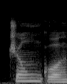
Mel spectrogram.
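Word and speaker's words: 中国: we have uh Jong jonga means China so this zh in the pinion uh actually sounds kind of like a a g like the G and merge but with the tongue curled so it's like the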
